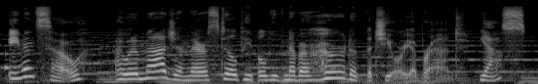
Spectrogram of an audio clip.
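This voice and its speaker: A poised, ambitious fashion designer from a video game, speaking in a cool, matter-of-fact way with a dry edge, as a woman voices her. Her pitch sits mid-range for a woman. Music plays softly behind her. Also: expressive, moderate pace, close to an everyday voice. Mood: composed. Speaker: boutique owner.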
